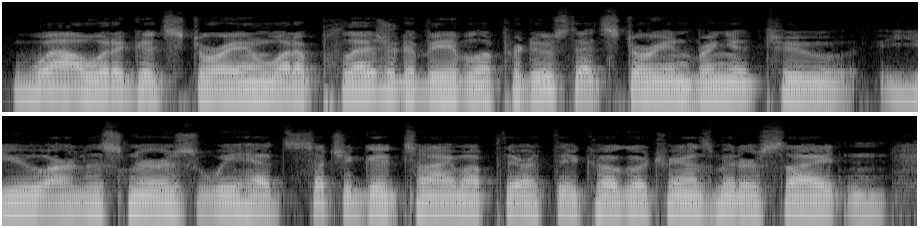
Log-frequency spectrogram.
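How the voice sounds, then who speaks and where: A man co-hosting a radio show in a conversational, effusive, wordy way, with a mellow voice. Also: mid-range voice, little pitch movement, fairly quick, hardly any pauses, lo-fi sound.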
